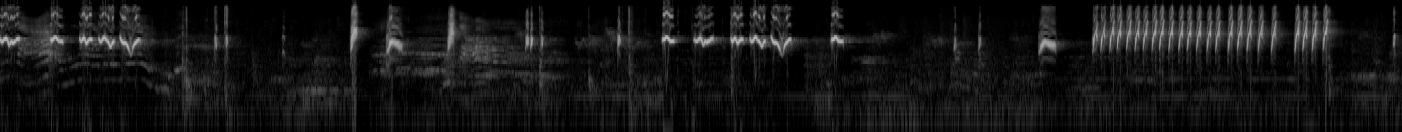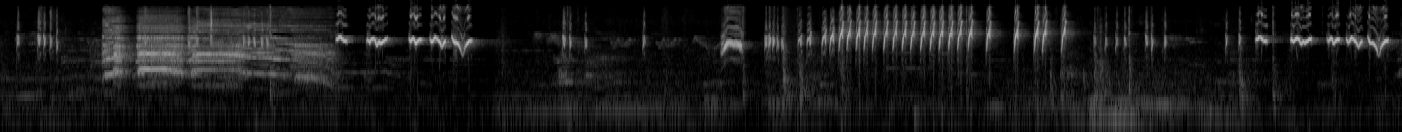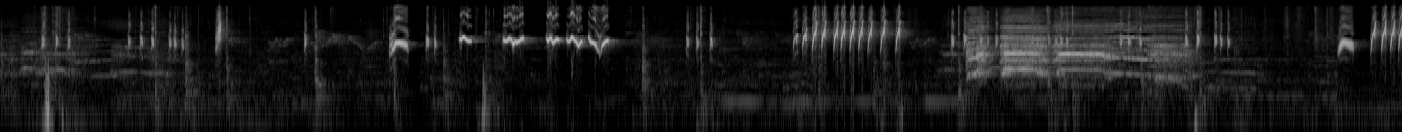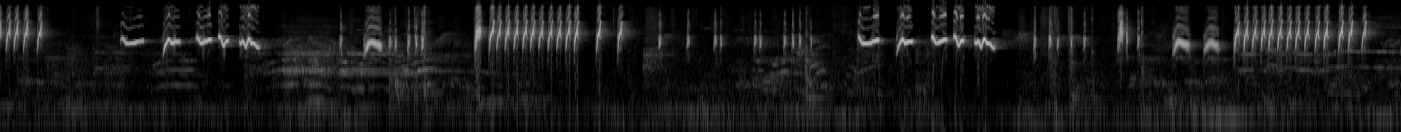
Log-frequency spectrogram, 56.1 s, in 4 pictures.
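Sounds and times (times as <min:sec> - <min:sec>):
falling multi-pitch bird call: 0:00.0 - 0:02.3, 0:06.2 - 0:08.5, 0:14.2 - 0:18.9, 0:21.2 - 0:25.8, 0:26.4 - 0:30.4, 0:31.9 - 0:34.3, 0:36.0 - 0:40.5, 0:41.4 - 0:42.6, 0:43.3 - 0:44.8, 0:45.6 - 0:48.5, 0:50.6 - 0:56.0
bird chirping phrases: 0:00.0 - 0:56.0.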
